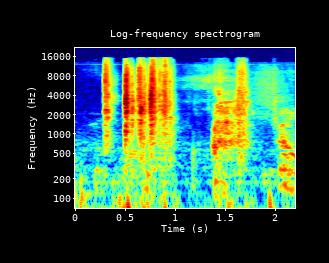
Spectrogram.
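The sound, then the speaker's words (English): A deck of playing cards being shuffled, with two quick flurries of crisp, papery riffling separated by a brief pause, fairly soft overall. “Give the deck a shuffle as much as you want.”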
